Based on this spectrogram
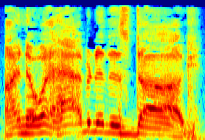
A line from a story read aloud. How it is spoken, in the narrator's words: he sobbed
